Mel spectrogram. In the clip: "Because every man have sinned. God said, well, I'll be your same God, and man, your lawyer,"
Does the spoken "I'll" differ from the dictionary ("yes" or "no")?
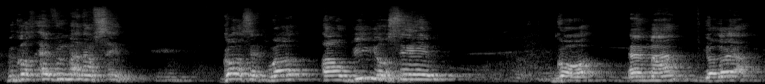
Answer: yes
